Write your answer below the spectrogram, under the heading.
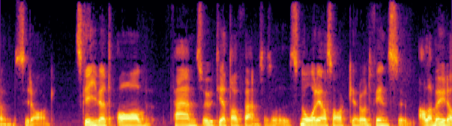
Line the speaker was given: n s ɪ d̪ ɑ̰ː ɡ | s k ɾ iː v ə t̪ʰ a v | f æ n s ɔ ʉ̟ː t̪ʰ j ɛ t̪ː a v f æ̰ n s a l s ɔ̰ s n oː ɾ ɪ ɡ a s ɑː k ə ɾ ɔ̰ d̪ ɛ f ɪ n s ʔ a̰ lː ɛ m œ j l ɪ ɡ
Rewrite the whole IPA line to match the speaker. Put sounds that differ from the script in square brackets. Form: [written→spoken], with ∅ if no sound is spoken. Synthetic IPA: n s ɪ d̪ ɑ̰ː ɡ | s k ɾ iː v ə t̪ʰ a v | f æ n s ɔ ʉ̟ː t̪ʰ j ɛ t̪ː a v f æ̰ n s a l s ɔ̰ s n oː ɾ ɪ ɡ a s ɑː k ə ɾ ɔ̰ d̪ ɛ f ɪ n s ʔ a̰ lː [ɛ→a] m œ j l ɪ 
